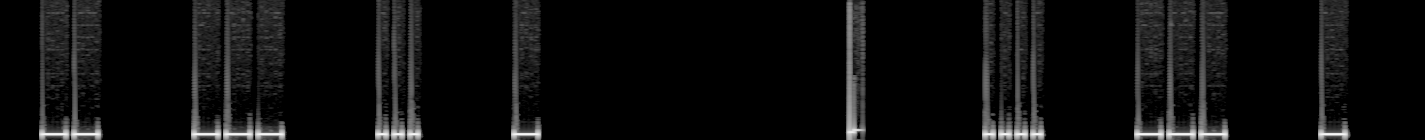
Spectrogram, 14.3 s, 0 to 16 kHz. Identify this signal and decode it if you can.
Morse code, heard as a keyed tone, about 15 wpm, spaced as for 7 wpm, 700 Hz. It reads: MOST HOT
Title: 4x Character Spacing - Top 100 Words - 15wpm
